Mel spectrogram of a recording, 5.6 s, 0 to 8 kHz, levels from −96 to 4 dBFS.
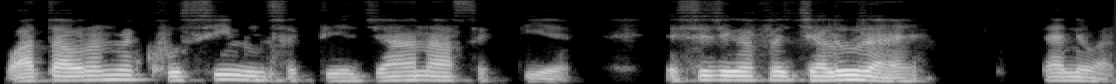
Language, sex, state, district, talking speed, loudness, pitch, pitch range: Hindi, male, Uttar Pradesh, Muzaffarnagar, 120 wpm, -17 LUFS, 145 Hz, 130-155 Hz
